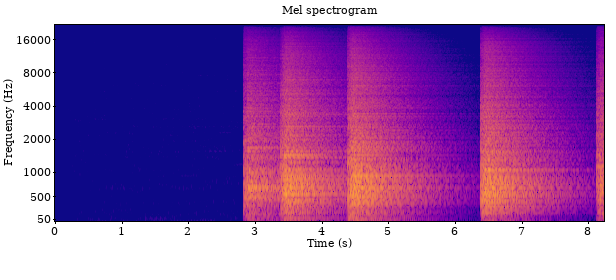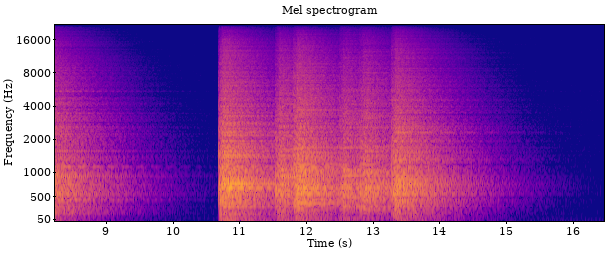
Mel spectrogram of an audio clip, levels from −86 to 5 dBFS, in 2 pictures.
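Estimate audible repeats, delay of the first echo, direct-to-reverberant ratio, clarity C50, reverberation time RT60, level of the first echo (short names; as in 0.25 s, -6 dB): none, none, -9.0 dB, -4.0 dB, 2.7 s, none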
